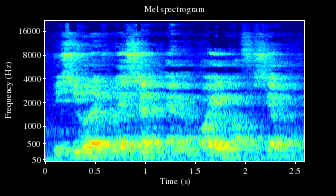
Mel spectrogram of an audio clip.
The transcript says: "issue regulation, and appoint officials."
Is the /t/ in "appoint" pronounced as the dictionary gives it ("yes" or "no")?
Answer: no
